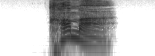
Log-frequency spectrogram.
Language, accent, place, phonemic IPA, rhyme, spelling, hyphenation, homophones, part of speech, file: German, Germany, Berlin, /ˈkɔma/, -ɔma, Komma, Kom‧ma, komma, noun, De-Komma.ogg
- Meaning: comma (,)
